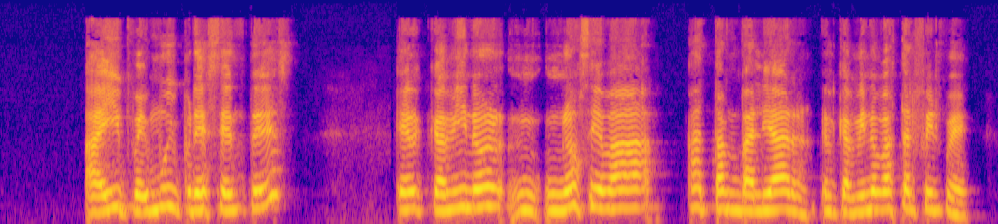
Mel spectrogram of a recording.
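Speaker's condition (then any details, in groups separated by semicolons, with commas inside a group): Down syndrome; congenital, since birth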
